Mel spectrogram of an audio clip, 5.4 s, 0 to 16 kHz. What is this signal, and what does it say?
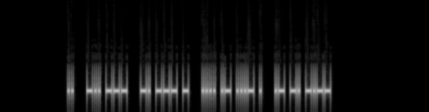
Morse code, heard as a keyed tone, about 48 wpm, 700 Hz. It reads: I DO NOT HAVE ANY
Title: Sets of 5 Words 50wpm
